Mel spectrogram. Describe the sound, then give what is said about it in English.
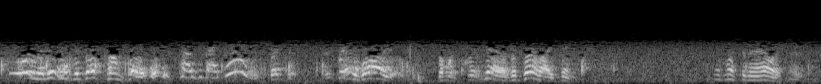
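A dog barks repeatedly upstairs in short, fairly loud bursts, with a muffled, narrow-band sound like an old radio broadcast; brief pauses separate the bark clusters. “Where did the dog come from?”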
